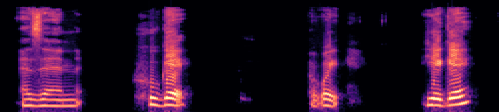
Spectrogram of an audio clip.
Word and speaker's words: jugué: G sound, as in jugué. Oh, wait. Llegué, jugué. Navegué, pagué. Even though the U is silent, it makes you pronounce this G like G.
